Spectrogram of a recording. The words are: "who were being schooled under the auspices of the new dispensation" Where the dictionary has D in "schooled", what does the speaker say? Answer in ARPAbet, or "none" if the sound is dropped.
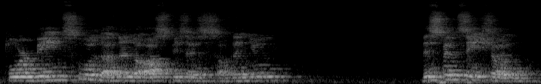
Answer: D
